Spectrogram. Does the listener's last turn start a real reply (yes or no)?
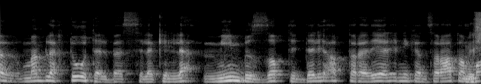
no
